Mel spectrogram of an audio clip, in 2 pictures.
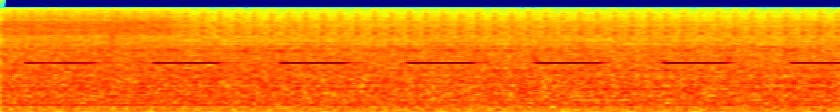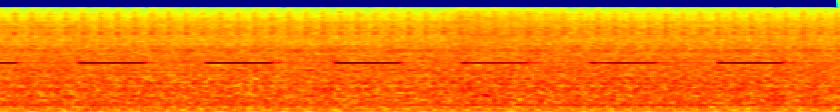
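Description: A truck's reversing alarm beeping steadily, short high beeps a little under a second apart, over a heavy truck engine running.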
